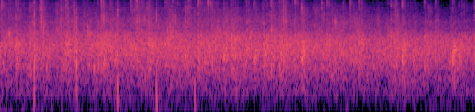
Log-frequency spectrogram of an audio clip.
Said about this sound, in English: I want to thank the anonymous... Yeah, we can clap for them.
